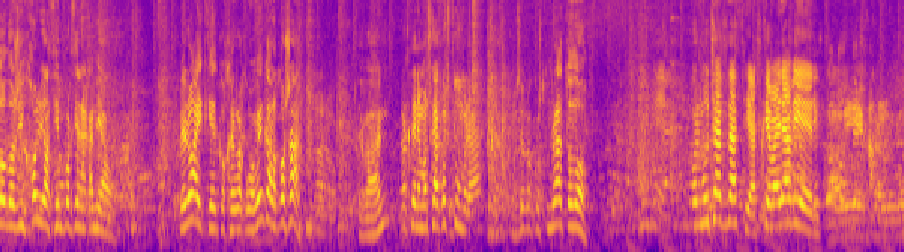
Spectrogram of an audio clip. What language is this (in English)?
Spanish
